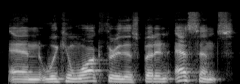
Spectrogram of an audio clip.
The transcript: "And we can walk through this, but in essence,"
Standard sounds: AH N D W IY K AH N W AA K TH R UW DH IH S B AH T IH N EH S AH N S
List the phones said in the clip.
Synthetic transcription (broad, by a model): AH N W IY K AH N W AA K TH R UW DH IH S B AH T IH N EH S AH N S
